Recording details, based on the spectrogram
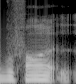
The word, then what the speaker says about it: Buffon: Also ich musste mir diese Gigi wie Buffon, habe ich das richtig ausgesprochen? – Ja, auf jeden Fall.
